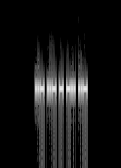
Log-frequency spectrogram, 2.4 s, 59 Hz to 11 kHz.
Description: Morse code, heard as a keyed tone, about 50 wpm, 700 Hz. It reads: UUTDU
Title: Code Groups - 5 Letters - 50wpm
